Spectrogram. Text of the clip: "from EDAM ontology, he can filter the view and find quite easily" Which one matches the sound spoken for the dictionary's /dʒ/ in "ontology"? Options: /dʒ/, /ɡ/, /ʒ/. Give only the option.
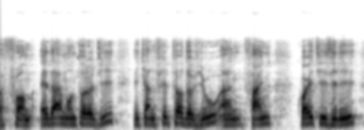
/dʒ/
